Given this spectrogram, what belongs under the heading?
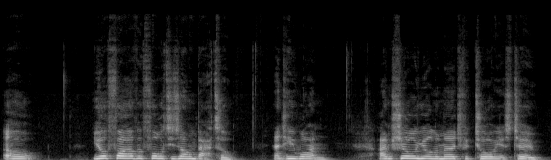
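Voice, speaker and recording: A woman doing a gentle, worried mother. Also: high voice, unhurried, voice pushed up. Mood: tender. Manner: soft, anxious, loving. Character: worried, gentle middle-aged mother on the phone.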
